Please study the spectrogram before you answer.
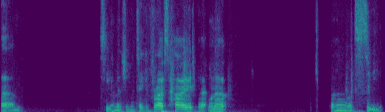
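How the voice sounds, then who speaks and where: A man's voice: medium pitch, very animated, creaky, breathy edge, low-quality recording. Stuffy-nosed man hosting a live stream. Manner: easygoing, halting with many pauses. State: stuffy nose from allergies. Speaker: show host. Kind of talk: casual livestream chat with viewers.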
